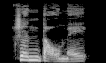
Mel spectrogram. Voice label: Speech Quick Commands Caramba

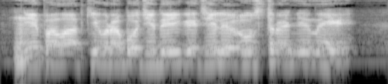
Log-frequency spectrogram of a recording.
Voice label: voice message engine repaired, crew ships russian

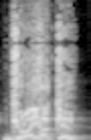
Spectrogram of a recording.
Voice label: voice message torpedo, crew ships japanese

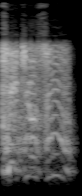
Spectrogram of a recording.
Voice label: enemy detected mood high, speech jp; War Thunder

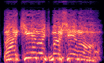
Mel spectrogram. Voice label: voice message leave vehicle, crew tanks russian

